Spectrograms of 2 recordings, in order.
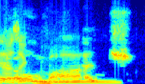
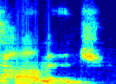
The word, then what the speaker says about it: homage: orange and the blue say omage omage yeah it's homage it's there's two different ways to pronounce that I'm pretty sure so you have pay homage you do have to pay homage but I think that you you could pronounce it two ways maybe okay I'm thinking of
